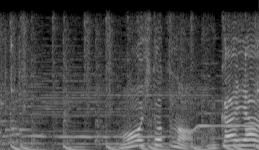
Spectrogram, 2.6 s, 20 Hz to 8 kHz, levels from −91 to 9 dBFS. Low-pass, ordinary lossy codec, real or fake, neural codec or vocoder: 7.2 kHz; none; real; none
